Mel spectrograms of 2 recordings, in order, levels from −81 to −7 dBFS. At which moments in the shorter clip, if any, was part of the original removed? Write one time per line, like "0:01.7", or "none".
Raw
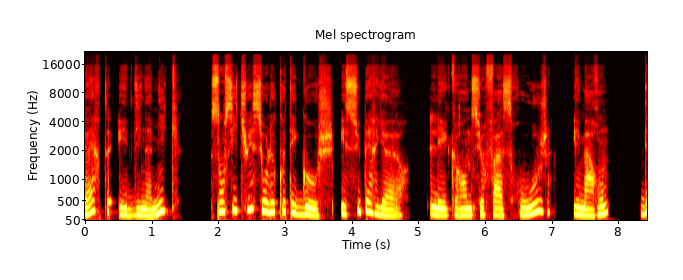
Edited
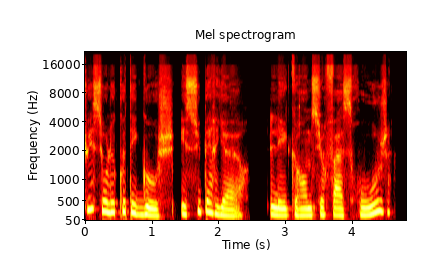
none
